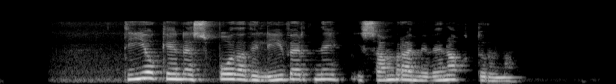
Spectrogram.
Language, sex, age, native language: Icelandic, female, 60-69, Icelandic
